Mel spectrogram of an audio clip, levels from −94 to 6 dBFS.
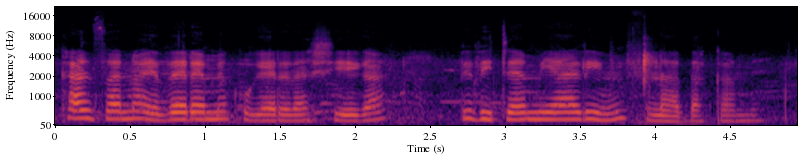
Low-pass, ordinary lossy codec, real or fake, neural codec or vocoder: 19.8 kHz; none; fake; vocoder, 48 kHz, 128 mel bands, Vocos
